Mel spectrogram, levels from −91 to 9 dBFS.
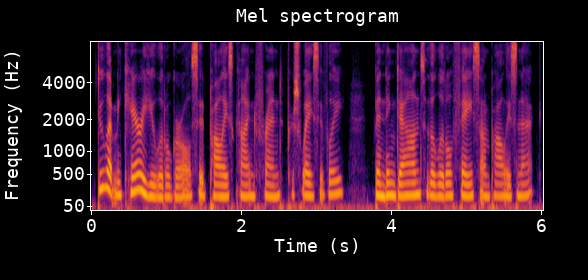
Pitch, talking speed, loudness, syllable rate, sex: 180 Hz, 210 wpm, -18 LUFS, 5.7 syllables/s, female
